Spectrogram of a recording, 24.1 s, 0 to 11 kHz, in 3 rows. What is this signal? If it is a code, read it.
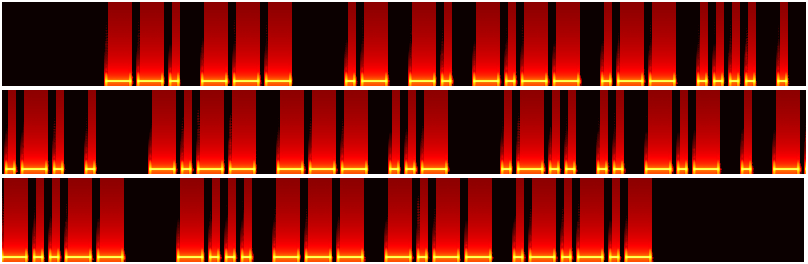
Morse code, heard as a keyed tone, about 14 wpm, 700 Hz. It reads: GO ANYWHERE YOU LIKE, BOY.
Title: Sentences from Top 1400 Words 15wpm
